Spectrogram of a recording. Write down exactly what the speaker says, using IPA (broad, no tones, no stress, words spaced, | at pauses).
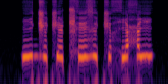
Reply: i d͡ʒət͡ʃeʈ͡ʂʰezɨ t͡ʃəhiħi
